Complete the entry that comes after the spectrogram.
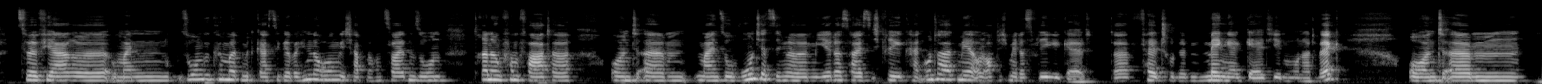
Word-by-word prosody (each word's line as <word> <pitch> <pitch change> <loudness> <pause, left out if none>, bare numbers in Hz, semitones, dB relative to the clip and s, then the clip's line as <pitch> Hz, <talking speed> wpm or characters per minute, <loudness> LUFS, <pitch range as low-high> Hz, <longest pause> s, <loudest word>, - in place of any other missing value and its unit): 12 195 -1 +2
Jahre 185 -1 +2
um 170 - -5
meinen 180 +1 -3
Sohn 225 +1 0
gekümmert 220 -2 +1
mit 195 +1 -4
geistiger 180 0 -4
Behinderung. 210 +2 0
Ich 180 -1 -6
habe 170 0 -5
noch 165 - -13
'nen 175 - -14
2. 185 +2 -1
Sohn, 185 0 -4 0.2
Trennung 215 -1 +5
vom 205 0 0
Vater 180 -1 +2 0.3
und, 180 -1 -2
ähm, 180 -1 0
mein 180 -1 +1
Sohn 180 -2 -2
wohnt 245 +6 +4
jetzt 235 -2 -1
nicht 185 - -5
mehr 180 -1 +1
bei 175 0 0
mir. 175 +2 -2
Das 200 0 -2
heißt, 185 -1 0
ich - - -10
kriege 180 -2 -1
keinen 215 - -7
Unterhalt 220 0 +2
mehr 205 -1 +1
und - - -3
auch 175 - -4
nicht 185 +2 -14
mehr 180 - -4
das 160 0 -7
Pflegegeld. 300 - -1
Da 165 +1 -3
fällt 185 -2 0
schon 175 -2 -11
'ne 165 - -6
Menge 175 0 +2
Geld 150 -1 -1
jeden 160 0 -5
Monat 150 -1 -6
weg. 220 +7 +6 0.6
Und, 170 0 +1
ähm, 175 0 +3
180 Hz, 200 wpm, -22 LUFS, 175-195 Hz, 0.6 s, weg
